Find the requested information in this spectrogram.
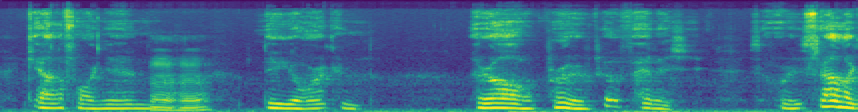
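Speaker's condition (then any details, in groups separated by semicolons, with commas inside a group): Parkinson's; affects voice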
